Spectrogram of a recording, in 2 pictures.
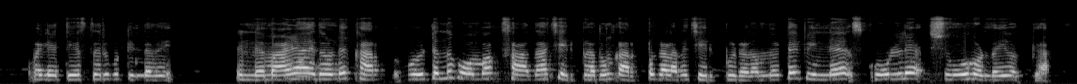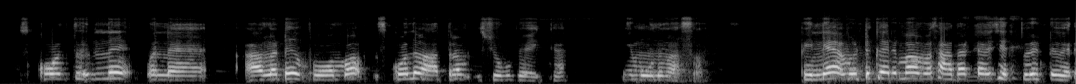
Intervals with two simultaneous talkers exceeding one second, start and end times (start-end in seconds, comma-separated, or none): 18.8-20.6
